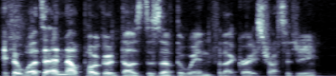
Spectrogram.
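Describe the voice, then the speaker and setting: Chatty young English commentator, low voice. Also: male voice, animated, quick pace, slightly rough. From England. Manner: chatty, laughs often. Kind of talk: casual online race commentary.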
